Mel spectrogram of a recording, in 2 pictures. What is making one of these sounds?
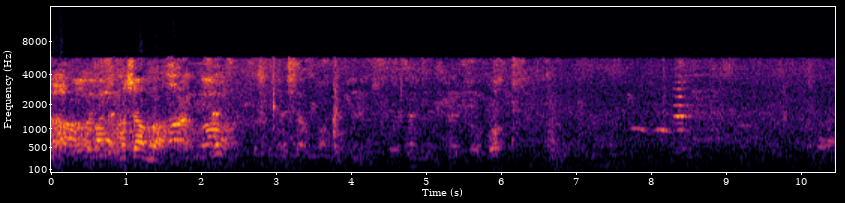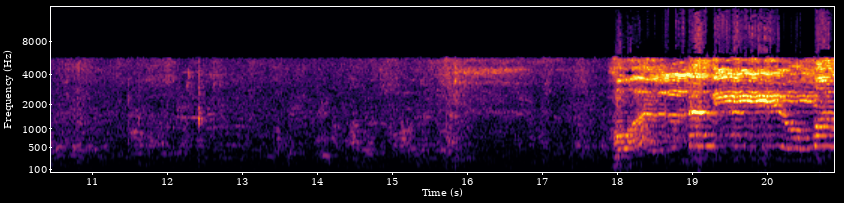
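A young man chants melodically through a microphone.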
